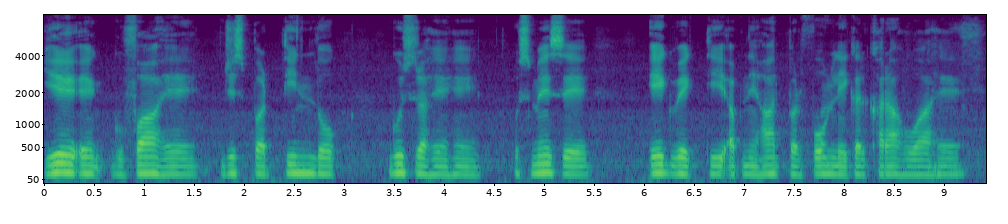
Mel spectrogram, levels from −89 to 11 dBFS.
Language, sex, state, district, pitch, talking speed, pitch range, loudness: Hindi, male, Arunachal Pradesh, Lower Dibang Valley, 110 Hz, 145 wpm, 105-115 Hz, -19 LUFS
